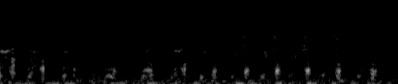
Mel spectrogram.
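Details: Northern royal albatross at its nesting colony on Taiaroa Head near Dunedin, New Zealand, during a parent changeover at the nest on 14 February 2019. Short throaty honking bursts repeat about three times a second, evenly paced, with no other clear sounds.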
